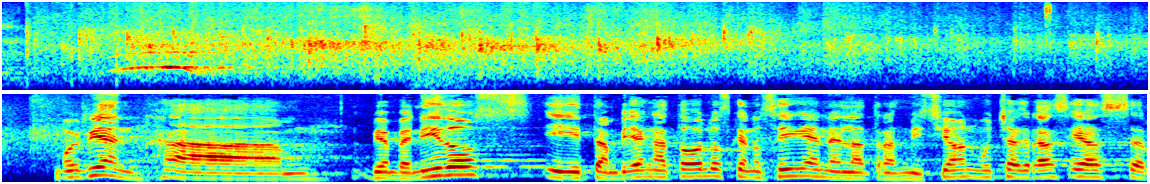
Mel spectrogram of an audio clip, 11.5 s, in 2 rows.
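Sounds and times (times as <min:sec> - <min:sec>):
audience applause: 0:00.0 - 0:06.5
speech: 0:06.0 - 0:11.4.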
